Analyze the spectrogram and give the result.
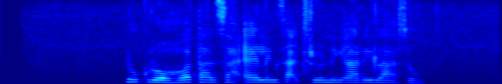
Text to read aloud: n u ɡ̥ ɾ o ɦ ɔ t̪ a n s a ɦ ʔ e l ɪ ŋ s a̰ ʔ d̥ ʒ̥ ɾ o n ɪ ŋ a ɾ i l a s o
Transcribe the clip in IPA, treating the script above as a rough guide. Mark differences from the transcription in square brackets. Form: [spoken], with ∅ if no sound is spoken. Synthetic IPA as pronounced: n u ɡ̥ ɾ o ɦ ɔ t̪ a n s a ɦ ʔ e l ɪ ŋ s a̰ ʔ d̥ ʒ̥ ɾ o n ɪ ŋ a ɾ i l a s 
